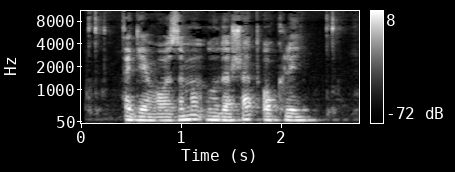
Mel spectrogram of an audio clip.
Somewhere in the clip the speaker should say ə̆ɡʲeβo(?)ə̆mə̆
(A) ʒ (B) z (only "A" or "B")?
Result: B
